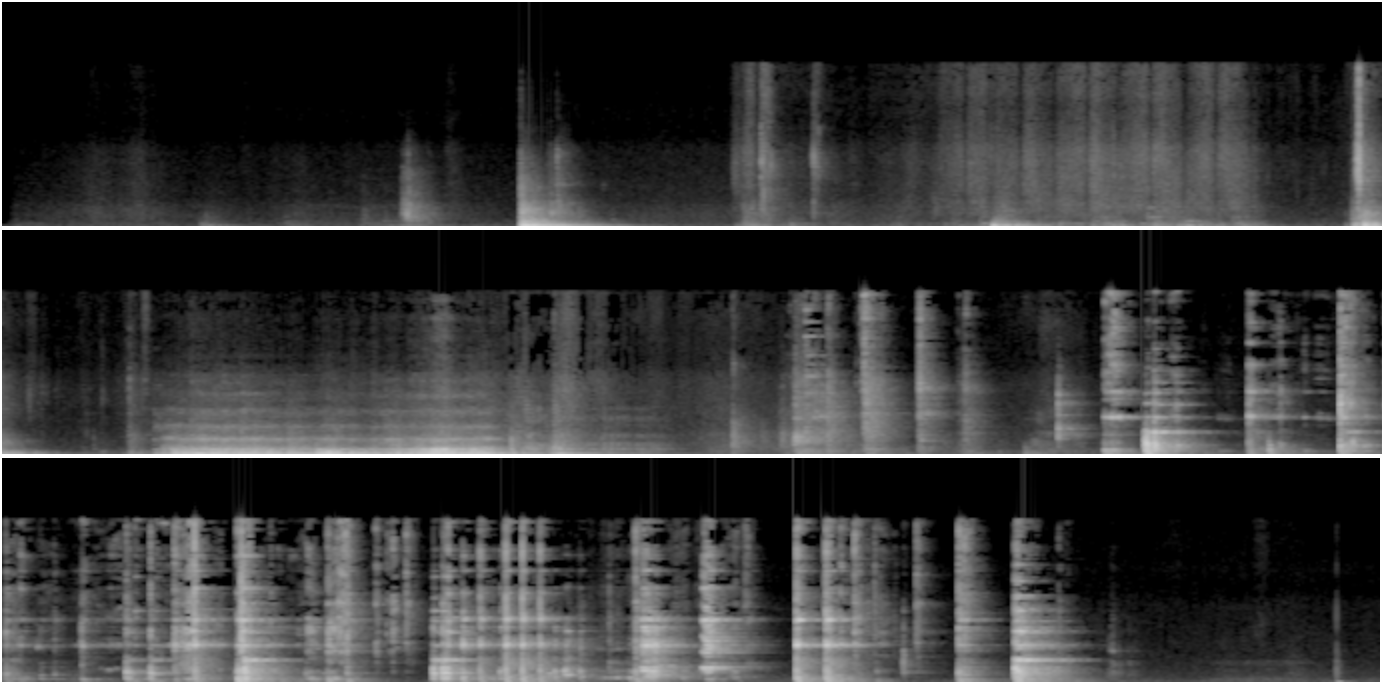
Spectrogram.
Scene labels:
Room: kitchen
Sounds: door, cutlery and dishes

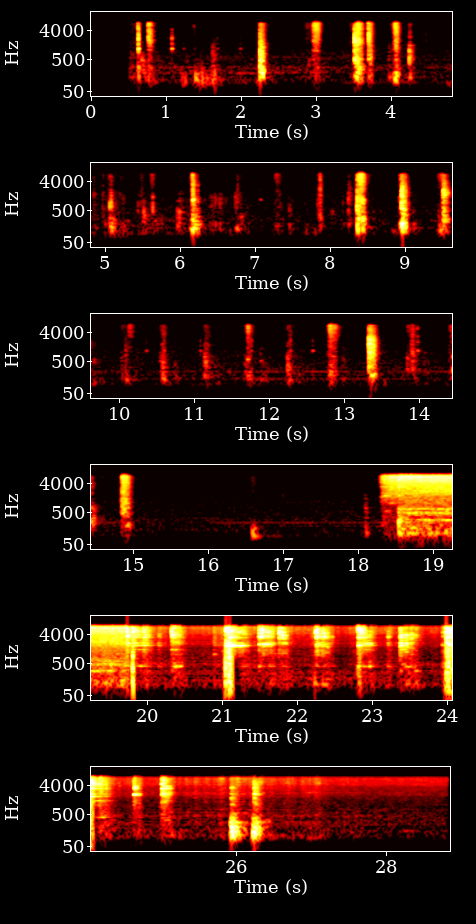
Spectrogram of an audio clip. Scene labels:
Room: bedroom, living room, kitchen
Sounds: footsteps, running water, cutlery and dishes

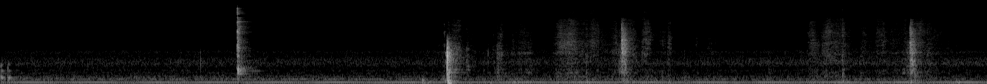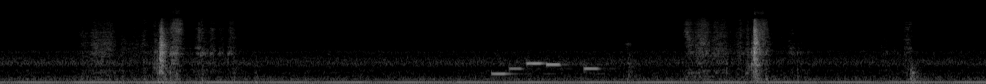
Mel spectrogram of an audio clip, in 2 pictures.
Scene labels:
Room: office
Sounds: light switch, phone ringing

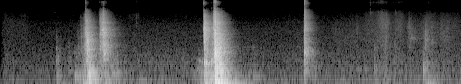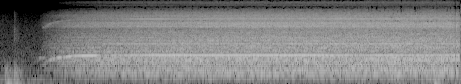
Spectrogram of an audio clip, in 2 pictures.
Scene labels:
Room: living room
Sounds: door (more than once), light switch, footsteps, vacuum cleaner

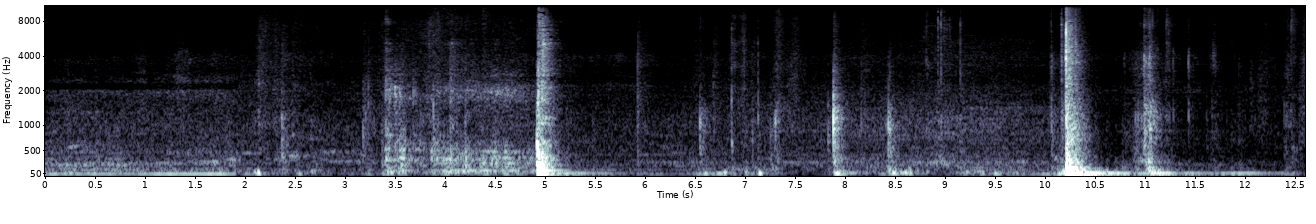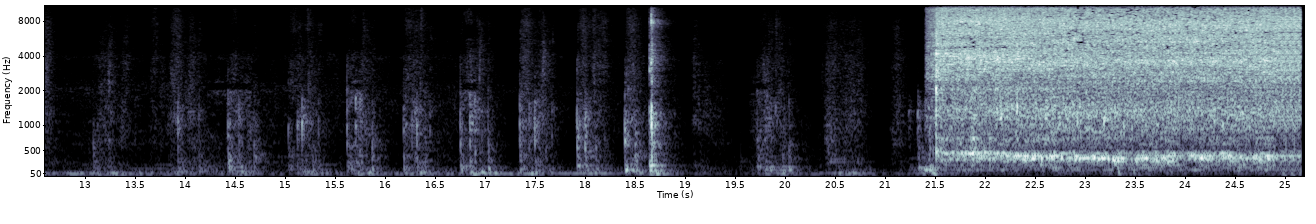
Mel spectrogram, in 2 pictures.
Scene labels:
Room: living room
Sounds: footsteps, window, light switch, running water

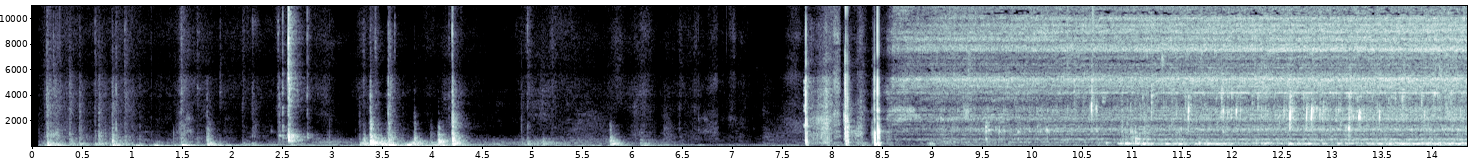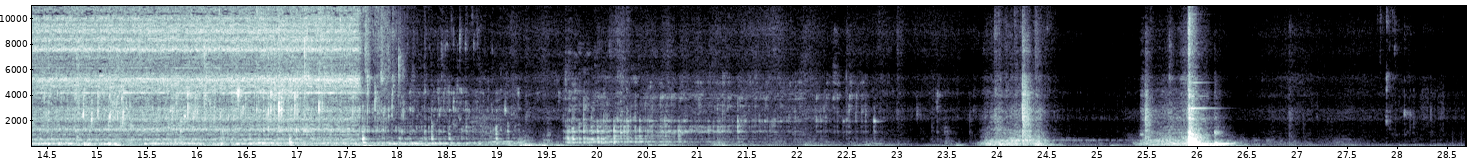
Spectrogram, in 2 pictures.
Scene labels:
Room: bedroom, bathroom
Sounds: footsteps, light switch, door, running water, wardrobe or drawer

